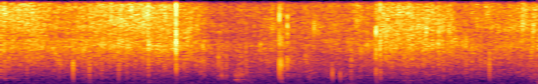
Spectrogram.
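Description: A ribeye sizzles in butter on a Blackstone griddle after being flipped, a steady close frying hiss with scattered crackles and pops throughout, no voices.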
